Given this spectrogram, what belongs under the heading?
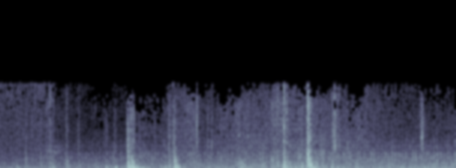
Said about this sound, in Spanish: Ambos vehículos llegan a una amplia curva y se detienen en el arcén. Alex apaga el motor, baja del coche y se dirige al de Judith.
